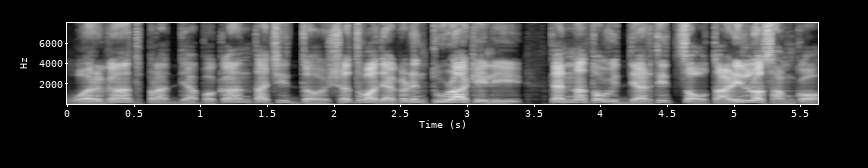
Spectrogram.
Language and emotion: Goan Konkani, angry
